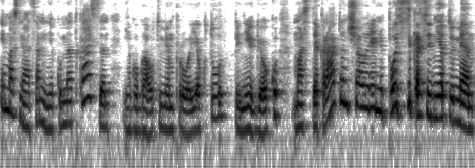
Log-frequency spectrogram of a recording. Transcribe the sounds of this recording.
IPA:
ɪ mɐs ˈnʲæːsɐm ˈnʲɪkʊmʲɛt ˈkɑːsʲɪn ˈjæːɡʊ ˈɡɐʊtʊmʲiɛm ˈpruɔjɛktuː pʲɪnʲɪˈɡʲʊkʊ mɐs tʲɪkˈrɑː tʊn ʃʲɛʊˈrʲɪnʲɪ pʊsʲ kɐsʲɪˈnʲiɛtʊmʲɛm

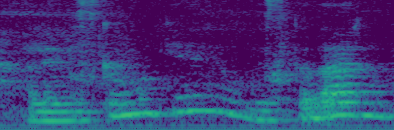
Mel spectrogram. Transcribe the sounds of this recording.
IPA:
ɐlʲɛ ˈʋʲɪskɐ moːˈkʲeːjɛʊ ˈʋʲɪskɐ ˈdɑːrʲeːm

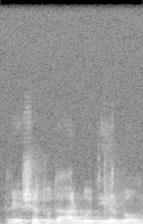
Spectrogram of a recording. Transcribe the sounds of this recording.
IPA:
pʲrʲiɛʃ ˈʃʲɪtuː ˈdɐrbuː ˈdʲiːrbɐʊ

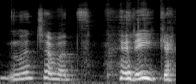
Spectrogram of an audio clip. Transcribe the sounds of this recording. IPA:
ˈnʊ t͡ʃʲɛ ˈʋɐt ˈrʲɛɪkʲɛ

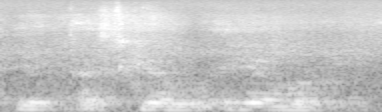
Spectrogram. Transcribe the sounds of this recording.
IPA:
ɪ pɐsʲˈkʲɛʊ jɛʊ

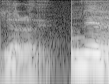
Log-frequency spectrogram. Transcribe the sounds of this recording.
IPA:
ɡʲɛˈrɐɪ ˈnʲɛ

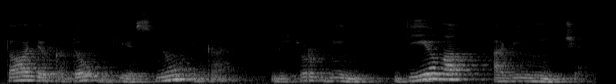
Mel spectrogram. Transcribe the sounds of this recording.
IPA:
toːˈdʲeː kɐt ˈdɐʊk ɡʲiɛsʲˈmʲuː iːˈrɐ ʋʲɪˈsʊr ˈmʲiːnʲɪ ˈdʲiɛʋɐ ɐʋʲɪˈnʲiːt͡ʃʲɛ

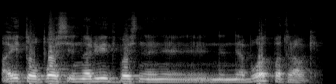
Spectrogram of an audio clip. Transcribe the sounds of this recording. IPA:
ɐ ˈɪ ˌtoːʊ ˈpoːsʲeː ɪ nɐrʲˈʋʲiːdʲʊ ˈpoːsʲ nʲɛ ˈnʲɛ nʲɛ nʲɛˈbʊʋuɔt pɐˈtrɐʊkʲeː

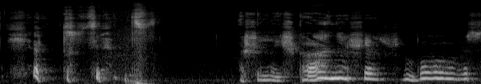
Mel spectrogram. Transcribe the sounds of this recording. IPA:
ˈjæːtʊs ˈjæːtʊs ɐʃ lˠɐɪʃˈkɑːnʲɛʃʲɛ ˈæːsʊ ˈbʊʋʊs

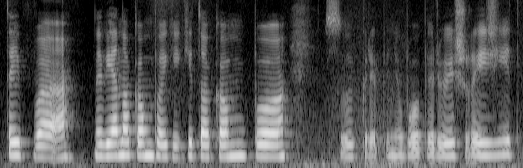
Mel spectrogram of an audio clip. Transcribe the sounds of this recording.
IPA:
ˈtɐɪp ʋɐ nuɔ ˈʋʲiɛnoː ˈkɐmpoː ɪkʲɪ ˈkʲiːtoː ˈkɐmpoː sʊ ˈkrʲeːpʲɪnʲʊ ˈpoːpʲɛrʲʊ ɪʃrɐɪˈʒʲiːt

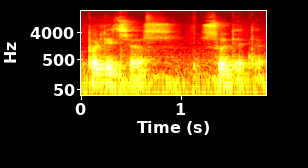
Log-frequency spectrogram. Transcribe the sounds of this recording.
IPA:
pʊˈlʲiːt͡sʲɪjoːs ˈsʊdʲeːtʲɪ

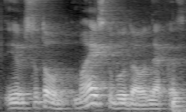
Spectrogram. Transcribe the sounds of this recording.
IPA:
ɪr sʊ toːʊm ˈmɐɪstʊ ˈbuːdɐʋɐ nʲɛ kɐs

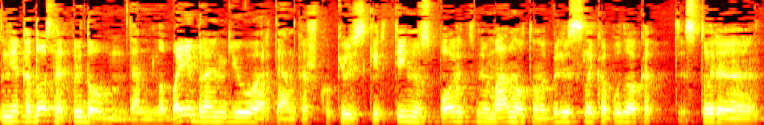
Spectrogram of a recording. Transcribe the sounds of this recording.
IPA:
nʲiɛkɐˈdoːs nʲɛˈpʲɪrɡdɐʋoːm tʲɛn lˠɐˈbɐɪ brɐŋʲˈɡʲuː ɐr tʲɛn kɐʃkoːˈkʲuː ɪʃʲsʲkʲɪrʲˈtʲɪnʲuː ˈspoːrʲtʲɪnʲʊ ˈmɐn ɐʊtoːmoːˈbʲɪlʲɪs ˈʋʲɪsɐ ˈlˠɐɪkɐ ˈbuːdɐʋoː kɐt ˈjɪs ˈtʊrʲɪ

